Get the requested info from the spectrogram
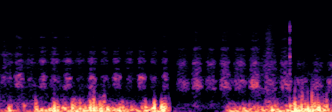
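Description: Low, rough rumbling noise right on the microphone, in two spells with a short break a little past the middle.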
